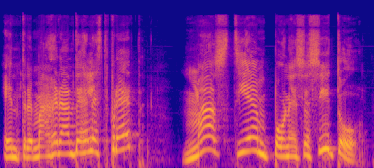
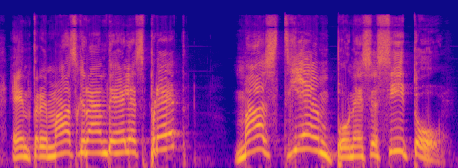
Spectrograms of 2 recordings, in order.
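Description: First: Slow, drawn-out echo of the phrase; slow chanted echo; echoed repeat line. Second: Slow, drawn-out teaching chant; slow phrase for students to echo; slow repeat-after-me line. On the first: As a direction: repeat the phrase slowly, like the class. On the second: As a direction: lead the class through it slowly. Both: Shown as a demonstration. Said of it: "digan detrás de mí".

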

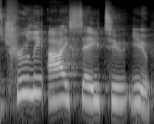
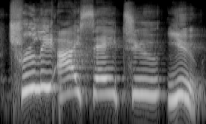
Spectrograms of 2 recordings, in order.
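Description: First: Said in the usual way. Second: Slow, solemn declaration of "Truly"; quoting Jesus. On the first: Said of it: "Jesus is like". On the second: Retold or imitated. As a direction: weigh each word like scripture. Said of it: "He says".

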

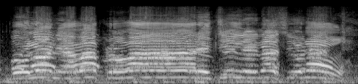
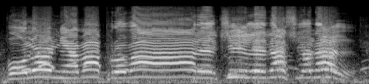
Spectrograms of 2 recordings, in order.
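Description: First: Louder slow taunt; shouted taunt. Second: Taunting. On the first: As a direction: shout it at the rivals. Repeated louder. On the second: Taunting announcement. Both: Real, not acted.

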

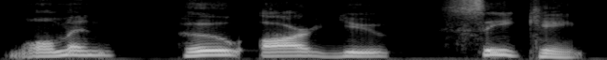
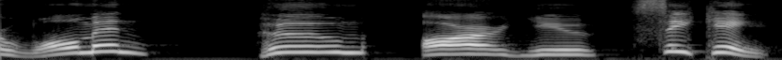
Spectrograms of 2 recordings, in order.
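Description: First: Lightly voiced Jesus, unhurried; Jesus's question. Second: Raised, drawn-out formal question; lightly voiced angel, slow and high; angel's question. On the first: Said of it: "And Jesus asked her". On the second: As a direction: ask it high and slowly, word by word. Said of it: "one of the angels asked her".

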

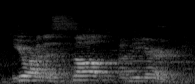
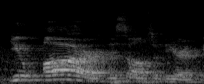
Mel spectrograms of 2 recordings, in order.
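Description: First: "you" stressed, falling tune. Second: "are" stressed, a bit louder. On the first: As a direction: lean on the word you. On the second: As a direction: lean on the word are. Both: Shown as a demonstration.

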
